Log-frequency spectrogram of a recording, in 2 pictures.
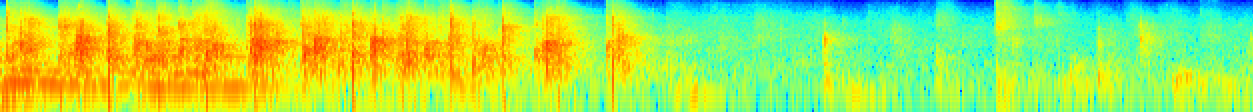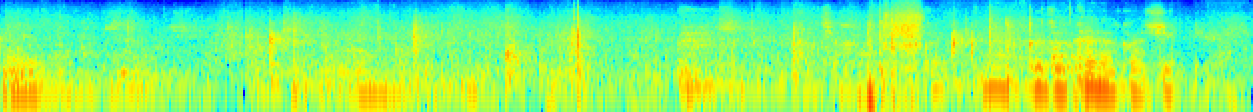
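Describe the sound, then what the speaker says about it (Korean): An audience at a Korean academic conference applauds to welcome a speaker, a burst of clapping that fades within a few seconds, followed by scattered taps, shuffling and quiet talk nearby. "많은 박수로 김철수 원장님을 환영해 주시기 바랍니다"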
